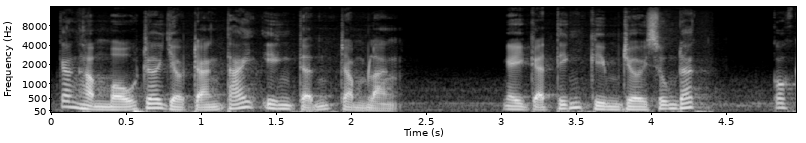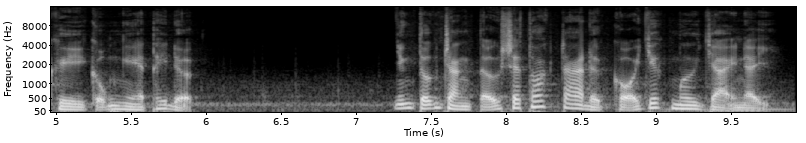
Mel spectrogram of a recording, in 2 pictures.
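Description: A man's voice: lowish voice, a little hiss or hum. A man narrating a horror story in a dramatic, scripted manner. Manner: lively, dramatic delivery. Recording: soft background music.

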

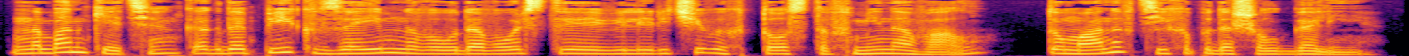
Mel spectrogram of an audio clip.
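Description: An audiobook narrator reading a novel aloud. The delivery is even and steady, at a middling pitch. The recording is close and dry, with no room sound. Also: moderate pace, dry recording. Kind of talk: scripted narration.

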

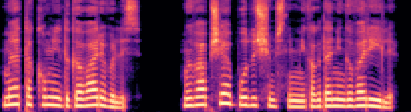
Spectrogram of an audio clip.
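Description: Woman doing lovesick anxious young woman, hesitant and confiding, mellow dark tone, dry close sound. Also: medium pitch, fast, no echo, natural voice.

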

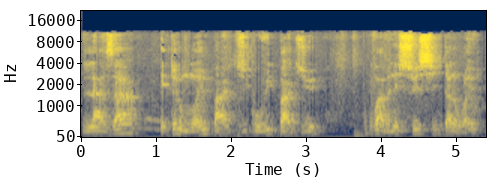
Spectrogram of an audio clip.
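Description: A man preaching a sermon, retelling scripture dramatically with sudden shouted quotes and direct questions to his listeners. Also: fairly low pitch, moderate pace. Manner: asks the audience direct questions. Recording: echoey room.

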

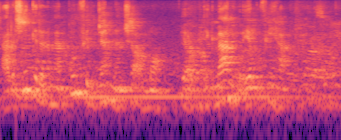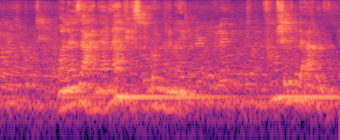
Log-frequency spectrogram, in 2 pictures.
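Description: A woman with an Egyptian Arabic accent giving a religious lesson to young women, animated and full of rhetorical questions. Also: on the low side, very fast, pauses often, over a noisy crowd. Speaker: religious teacher. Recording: echoey room, distant mic, background noise.

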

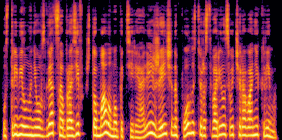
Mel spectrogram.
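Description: A woman's voice: mid-range voice, fast, a little mellow, no room sound, clean studio sound. A woman telling an audiobook story in the first person. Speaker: audiobook narrator. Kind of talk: audiobook narration.

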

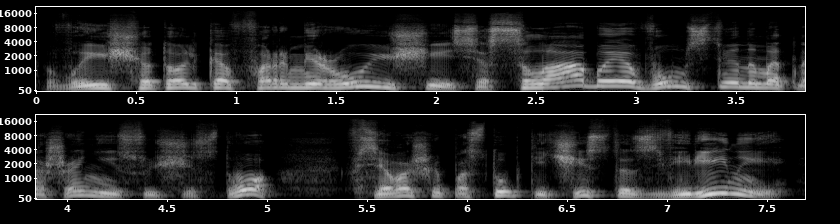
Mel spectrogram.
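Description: A man's voice: medium pitch, very animated, moderate pace, darkish tone, breathy edge, no echo, clean studio sound, voice pushed up. A man voicing an older male professor, imperious and irate, lecturing in a thundering way. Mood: furious.

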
